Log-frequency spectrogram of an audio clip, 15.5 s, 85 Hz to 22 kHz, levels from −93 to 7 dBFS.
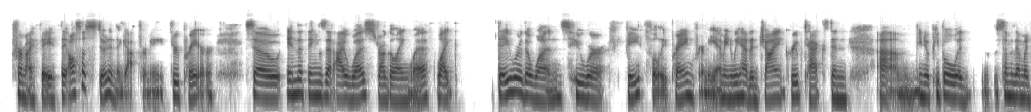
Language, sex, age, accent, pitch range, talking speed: English, female, 20-39, American, 170-200 Hz, 200 wpm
